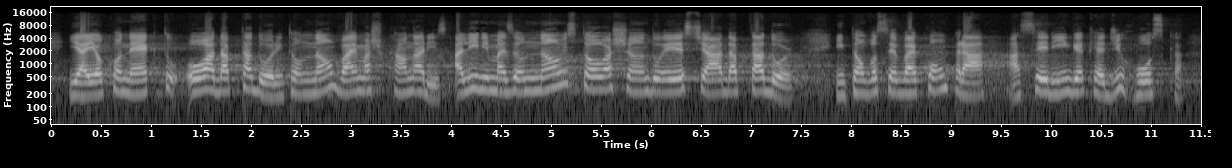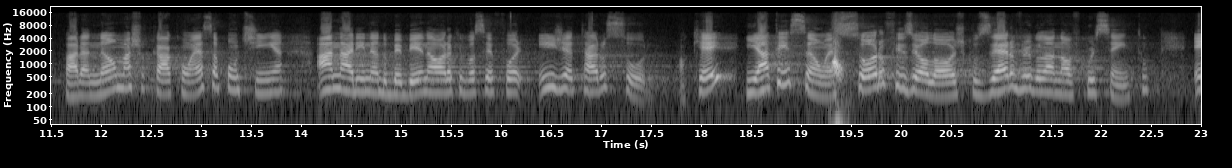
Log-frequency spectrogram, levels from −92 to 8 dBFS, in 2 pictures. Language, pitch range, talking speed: Portuguese, 200-255 Hz, 145 wpm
